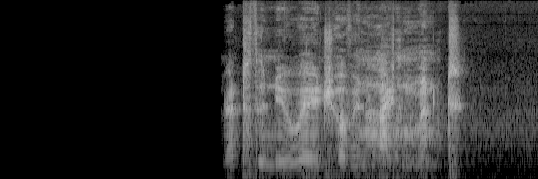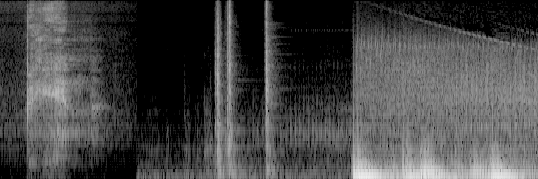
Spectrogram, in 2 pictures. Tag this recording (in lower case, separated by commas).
speech, music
